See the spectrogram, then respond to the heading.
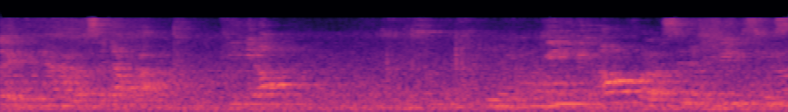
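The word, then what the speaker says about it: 키읔: Cái đọc trong bảng chữ tiếng Hàn sẽ đọc là Kyok.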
